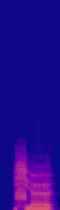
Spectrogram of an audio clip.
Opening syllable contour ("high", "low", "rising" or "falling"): high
